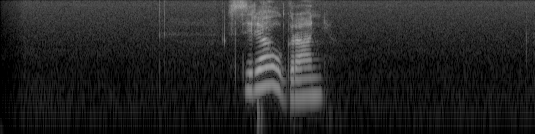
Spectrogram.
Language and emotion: Russian, neutral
